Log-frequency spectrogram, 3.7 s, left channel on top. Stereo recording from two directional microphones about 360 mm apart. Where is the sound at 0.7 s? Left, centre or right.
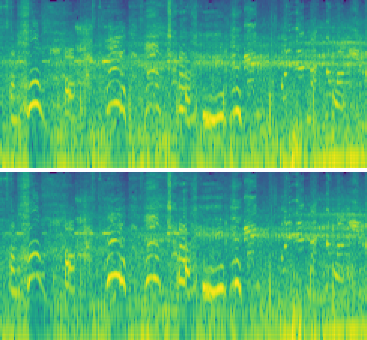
Right.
